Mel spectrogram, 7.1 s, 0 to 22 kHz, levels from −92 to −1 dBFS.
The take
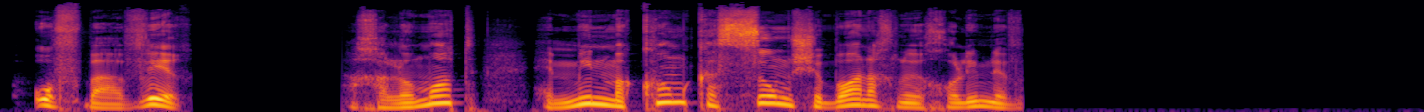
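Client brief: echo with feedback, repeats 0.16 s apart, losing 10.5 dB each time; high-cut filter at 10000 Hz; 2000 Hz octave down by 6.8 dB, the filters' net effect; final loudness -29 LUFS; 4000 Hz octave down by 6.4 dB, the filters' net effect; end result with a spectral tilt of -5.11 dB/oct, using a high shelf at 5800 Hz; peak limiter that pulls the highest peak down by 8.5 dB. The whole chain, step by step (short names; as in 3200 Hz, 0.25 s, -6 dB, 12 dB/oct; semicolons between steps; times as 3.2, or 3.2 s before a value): LPF 10000 Hz; bell 2000 Hz -7 dB; bell 4000 Hz -3.5 dB; high shelf 5800 Hz -7 dB; limiter -12 dBFS; feedback echo 0.16 s, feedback 30%, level -10.5 dB; gain -5.5 dB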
